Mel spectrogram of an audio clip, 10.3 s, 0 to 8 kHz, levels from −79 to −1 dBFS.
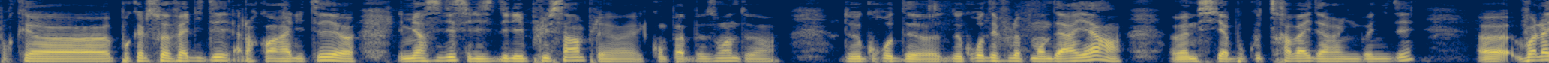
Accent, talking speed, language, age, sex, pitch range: French, 250 wpm, French, 20-39, male, 110-145 Hz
